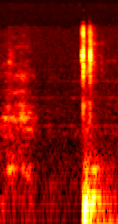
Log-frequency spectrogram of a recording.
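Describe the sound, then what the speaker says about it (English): A computer mouse is double-clicked once, giving a close, sharp pair of clicks after a near-silent stretch, loud against the quiet room. "I think we need to double click this"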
